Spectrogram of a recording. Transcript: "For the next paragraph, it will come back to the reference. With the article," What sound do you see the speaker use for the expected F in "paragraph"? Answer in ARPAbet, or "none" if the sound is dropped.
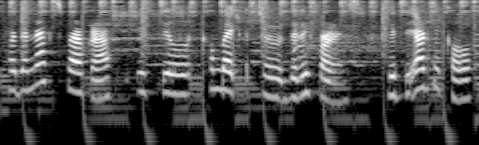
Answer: F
